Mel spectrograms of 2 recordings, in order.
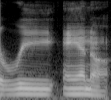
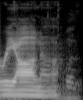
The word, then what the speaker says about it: Rihanna: I think it's she's actually says it's supposed you're if I'm not mistaken I learned over the years you're supposed to pronounce it Rihanna actually not Rihanna.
